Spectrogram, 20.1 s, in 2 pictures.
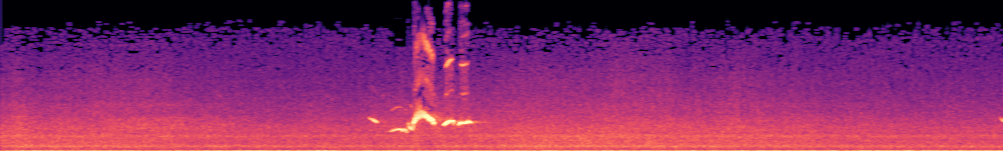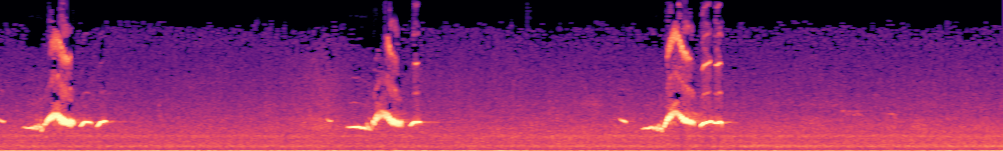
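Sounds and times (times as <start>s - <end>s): low steady rumble: 0.0s - 20.0s
bird singing whistled warbles: 3.7s - 4.9s, 10.0s - 11.7s, 13.2s - 14.4s, 15.9s - 17.4s, 18.4s - 19.2s.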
